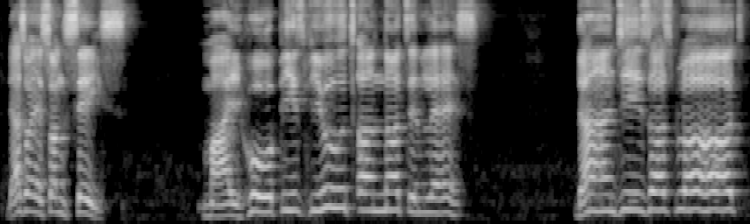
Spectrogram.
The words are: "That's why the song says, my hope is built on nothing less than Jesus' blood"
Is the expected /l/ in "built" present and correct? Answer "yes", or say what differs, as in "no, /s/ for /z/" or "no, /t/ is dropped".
no, /l/ is dropped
